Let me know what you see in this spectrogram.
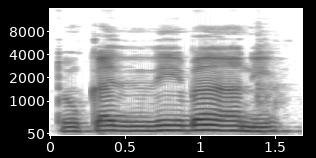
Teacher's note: گے، ربکما تکذبان، تکذبان، تا کو نرم سے ادا کریں گے، کاف کو ذال کے ساتھ ملانا ہے، ذال کے اوپر تشدید زور دیں گے ، اگلے دال کو باریک ادا کریں گے، با کے اوپر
